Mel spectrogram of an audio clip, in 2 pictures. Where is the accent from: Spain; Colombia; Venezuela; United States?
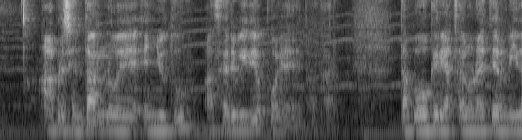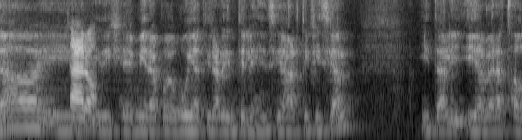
Spain; Córdoba, Andalusia; en mi Córdoba natal, yo soy cordobés.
